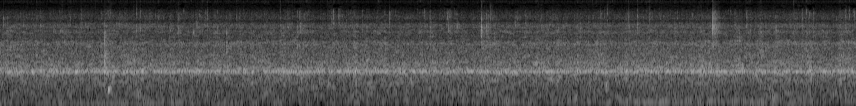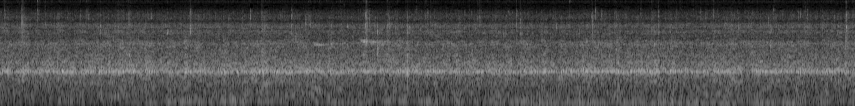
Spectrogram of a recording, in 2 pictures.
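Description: Steady rain falling, with scattered sharp drop ticks and a thin steady high tone running underneath.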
